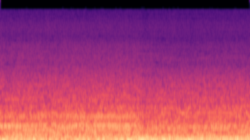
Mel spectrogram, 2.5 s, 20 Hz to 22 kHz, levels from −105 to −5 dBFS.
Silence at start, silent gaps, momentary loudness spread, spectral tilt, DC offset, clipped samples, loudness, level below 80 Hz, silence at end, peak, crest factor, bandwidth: 0 s; none; 2 LU; -9 dB/octave; 3%; under 0.1%; -20 LUFS; -20 dBFS; 0 s; -4 dBFS; 12 dB; 6.6 kHz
